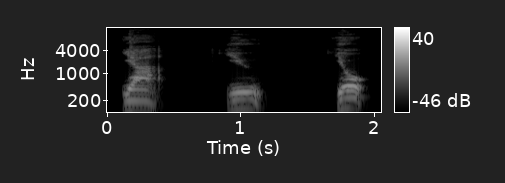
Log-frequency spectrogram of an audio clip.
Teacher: when you pronounce ya, you first make the E tongue position, but not fully pronouncing it. Then the tongue quickly moves on to the next vowel sound. In this case, the A vowel sound. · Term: semivowel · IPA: [j]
